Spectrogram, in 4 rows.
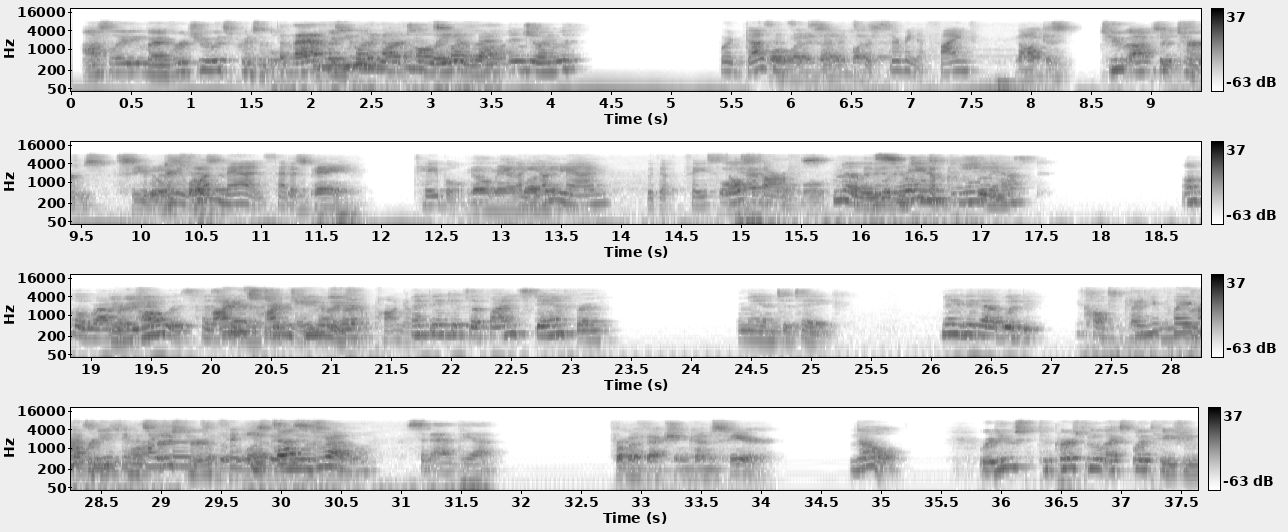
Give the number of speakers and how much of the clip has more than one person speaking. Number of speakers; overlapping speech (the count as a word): five, about 44%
